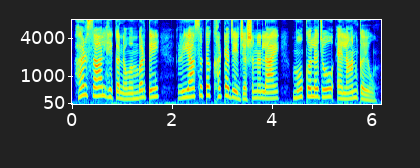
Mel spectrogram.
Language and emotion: Sindhi, neutral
